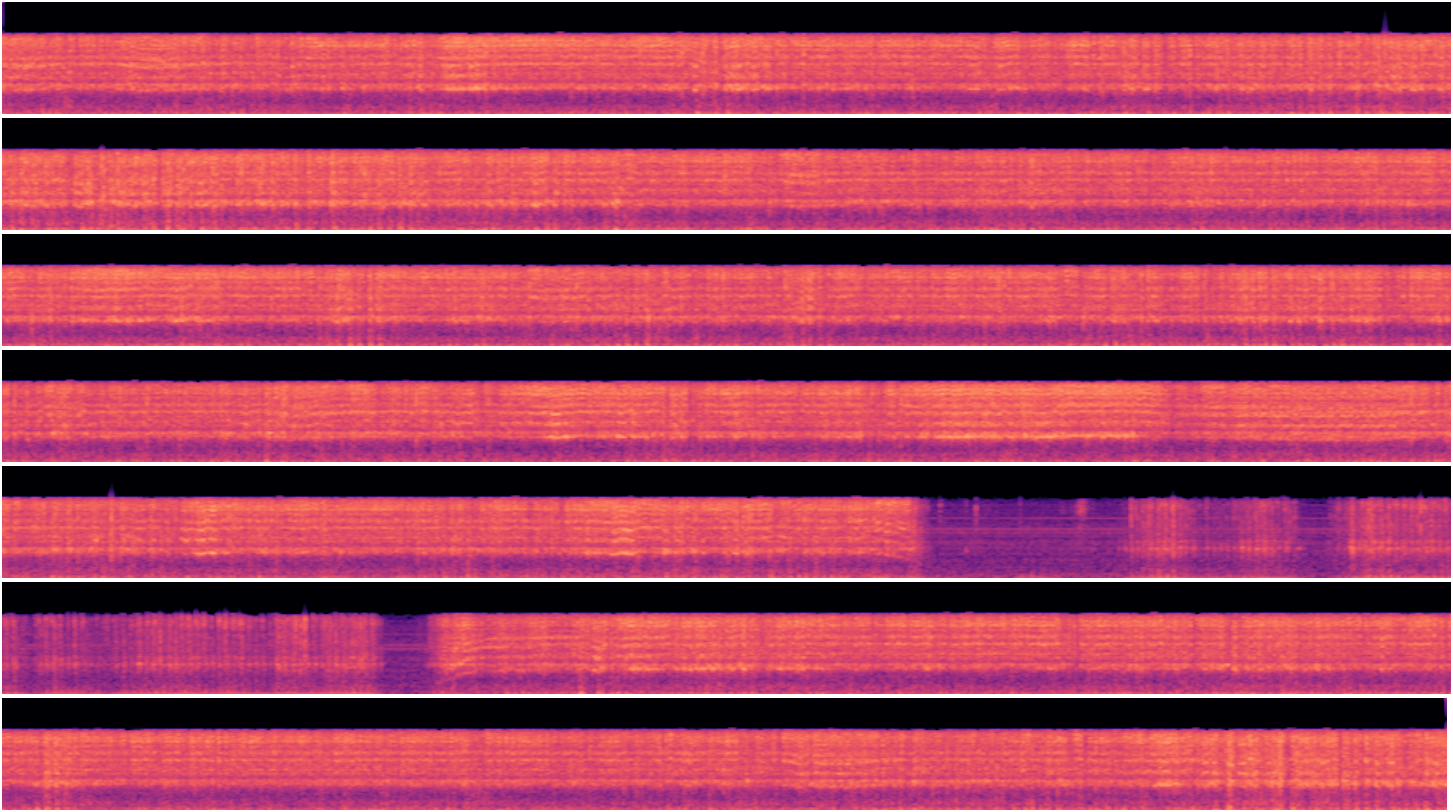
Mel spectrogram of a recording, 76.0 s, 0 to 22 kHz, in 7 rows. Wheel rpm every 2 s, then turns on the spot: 220, 230, 230, 230, 230, 240, 230, 230, 230, 230, 230, 230, 230, 230, 230, 230, 230, 230, 230, 230, 220, 220, 230, 230, 210, 40, 20, 10, 50, 210, 230, 240, 240, 230, 230, 230, 230, 230.
50-56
